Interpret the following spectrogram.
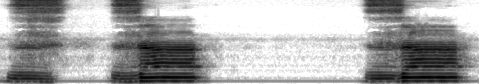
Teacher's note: صفیر ہے، یعنی اس کے اندر سیٹی کی آواز آتی ہے۔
